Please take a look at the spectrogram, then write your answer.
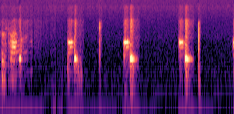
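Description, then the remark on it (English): Short electronic phone keypad tones beep about five times at a steady pace, each a brief dual-pitched blip separated by short silences, with no one talking, as a caller presses star six to unmute on a phone-in meeting. “You can hit star six to unmute yourself.”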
